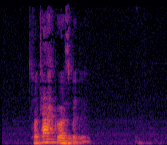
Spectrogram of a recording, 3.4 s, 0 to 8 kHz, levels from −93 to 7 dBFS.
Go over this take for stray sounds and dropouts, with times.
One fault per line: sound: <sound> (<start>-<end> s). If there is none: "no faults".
no faults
